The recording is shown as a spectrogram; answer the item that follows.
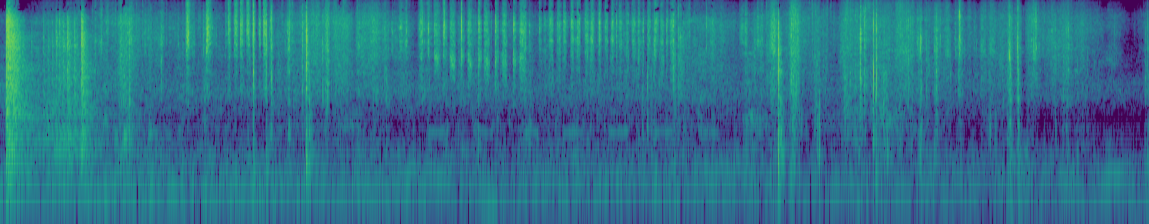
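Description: Gloved hands handling wires and a relay inside an HVAC unit's control box: rubbing and scattered clicks over a steady low hum. Midway, a faint tone beeps repeatedly for several seconds.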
